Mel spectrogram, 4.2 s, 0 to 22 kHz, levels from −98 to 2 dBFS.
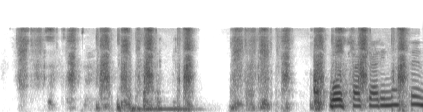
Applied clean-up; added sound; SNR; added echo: neural mask model Resemble Enhance denoiser.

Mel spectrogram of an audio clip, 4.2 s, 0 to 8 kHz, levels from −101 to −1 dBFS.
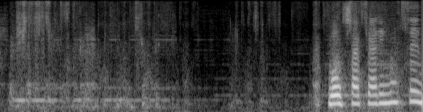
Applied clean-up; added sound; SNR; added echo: neural separator model SepFormer DNS4.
